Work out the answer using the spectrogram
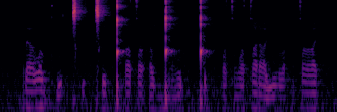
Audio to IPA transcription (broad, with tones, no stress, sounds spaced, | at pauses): ɾ a˦ lˠ ɯ˦ kʷʼ ɛ˨ ǀʰ ɯ˨ ǀ e˦ ǃʰ ɔ˦ tˤ ɤ˨ ʔ o˦ ɡ͡ǃ i˨ ðˤ u˨ kʷ ǃ ɛ˨ kʷ p ɤ˨ tˤ v u˨ tˤ u˦ ɾ a˨ ʊ̯ lʲ ɔ˦˨ | tˤ e˦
